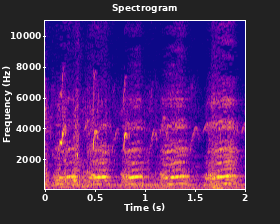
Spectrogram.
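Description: Newly hatched chicken chicks peeping: a quick series of short, high peeps, several a second.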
